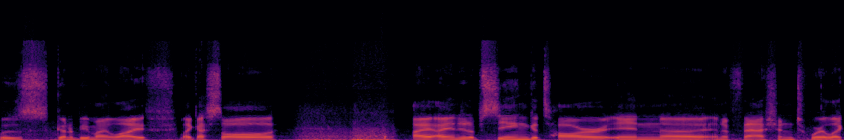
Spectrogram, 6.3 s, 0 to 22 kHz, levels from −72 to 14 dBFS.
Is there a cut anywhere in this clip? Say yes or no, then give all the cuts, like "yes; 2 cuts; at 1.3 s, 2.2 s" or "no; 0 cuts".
yes; 1 cut; at 1.3 s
